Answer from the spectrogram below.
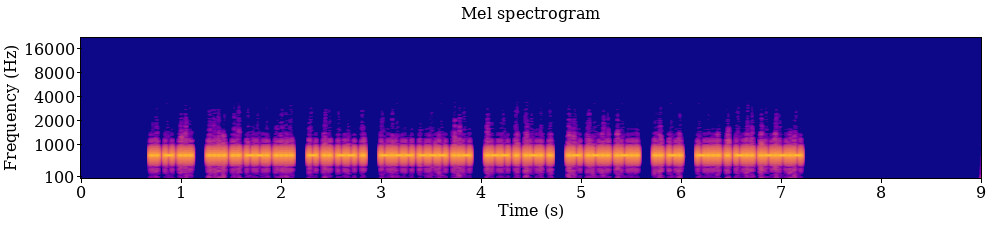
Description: Morse code, heard as a keyed tone, about 51 wpm, 700 Hz. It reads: ITS HIGH TIME YOU WERE ALL IN BED.
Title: Sentences from Top 1000 Words - Review Part 1 - 50wpm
